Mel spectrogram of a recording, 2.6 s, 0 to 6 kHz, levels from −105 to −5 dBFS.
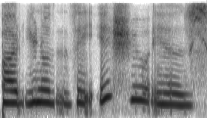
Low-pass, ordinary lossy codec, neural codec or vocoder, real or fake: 5.4 kHz; MP3, 48 kbps; none; real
